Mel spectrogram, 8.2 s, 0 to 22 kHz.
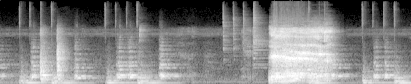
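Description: A very loud, long burp in an Australia-versus-UK burping contest, erupting from about 5.4 to 6.8 seconds after a man's speech and tapping sounds, and ending with more talk.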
